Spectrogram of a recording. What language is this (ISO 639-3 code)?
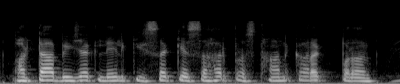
mai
